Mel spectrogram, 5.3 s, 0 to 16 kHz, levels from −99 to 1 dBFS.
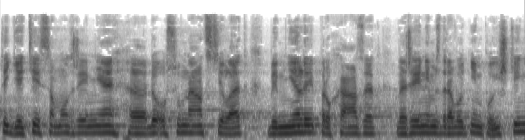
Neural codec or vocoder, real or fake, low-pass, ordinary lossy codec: none; real; 14.4 kHz; MP3, 48 kbps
